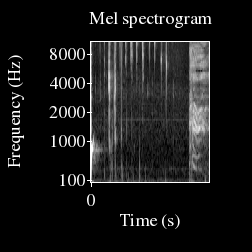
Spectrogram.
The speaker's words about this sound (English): I'm just pouring out a little liquor right now. Because you think you done did it. That sounded just... You heard that? The liquor came out.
